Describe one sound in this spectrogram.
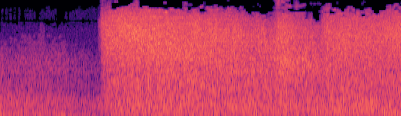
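Steam hisses loudly from a burst pipe.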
